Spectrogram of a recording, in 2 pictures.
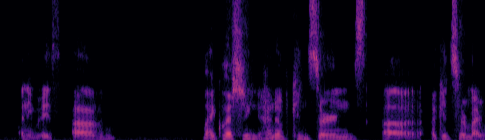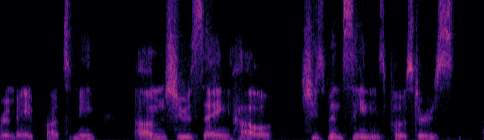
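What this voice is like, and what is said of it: Voice in bad shape. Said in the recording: “My voice is so bad today. ... apologies for my voice, it's really bad.”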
